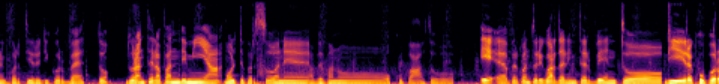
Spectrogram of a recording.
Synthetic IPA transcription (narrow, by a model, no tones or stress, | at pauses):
nelkwart̪jɛːɾed̪ikorvɛt̪ːo | d̪uɾant̪elapand̪emiːamolt̪epersoːneaveːvanoːkːupaːt̪o | eʔpːerkwant̪oɾiɡward̪alint̪ervɛnt̪od̪iɾekuːpeɾo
